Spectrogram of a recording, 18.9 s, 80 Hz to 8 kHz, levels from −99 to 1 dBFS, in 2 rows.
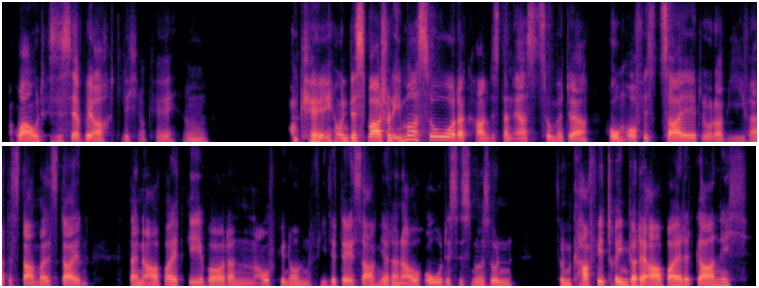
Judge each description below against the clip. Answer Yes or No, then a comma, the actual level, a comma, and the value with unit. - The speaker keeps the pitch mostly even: Yes, narrow, 2.1 semitones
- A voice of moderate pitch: Yes, medium, 145 Hz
